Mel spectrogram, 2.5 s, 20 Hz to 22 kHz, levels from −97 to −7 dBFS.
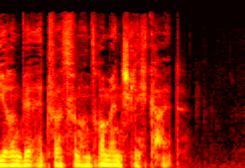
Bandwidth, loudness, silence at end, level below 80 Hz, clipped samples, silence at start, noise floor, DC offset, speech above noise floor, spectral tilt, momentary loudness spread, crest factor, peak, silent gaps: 16.5 kHz; -29 LUFS; 0.65 s; -54 dBFS; under 0.1%; 0 s; -68 dBFS; under 0.1%; 39 dB; -4.5 dB/octave; 13 LU; 20 dB; -10 dBFS; none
